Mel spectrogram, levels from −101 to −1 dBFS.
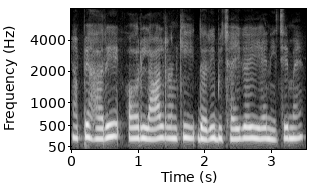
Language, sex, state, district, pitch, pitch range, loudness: Hindi, female, Jharkhand, Deoghar, 235 Hz, 225-240 Hz, -15 LUFS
